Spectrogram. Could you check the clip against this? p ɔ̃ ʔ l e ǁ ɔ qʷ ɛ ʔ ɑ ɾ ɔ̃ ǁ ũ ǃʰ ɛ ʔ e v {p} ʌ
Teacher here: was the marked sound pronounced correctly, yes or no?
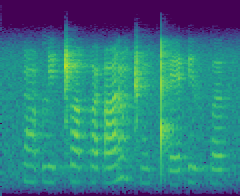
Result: yes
